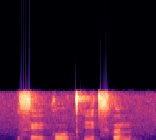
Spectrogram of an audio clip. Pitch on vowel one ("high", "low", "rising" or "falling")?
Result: rising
